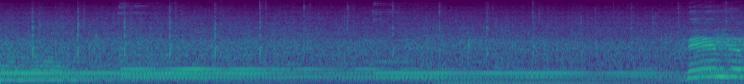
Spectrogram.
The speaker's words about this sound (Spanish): ¿Cuántos dicen amén? Denle otro fuerte aplauso al Señor.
